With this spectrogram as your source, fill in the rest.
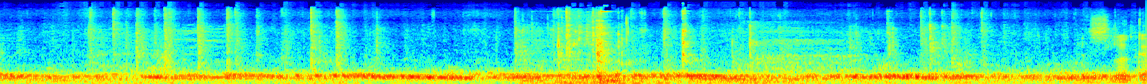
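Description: Several hen pigeons coo continuously in soft, low throaty rolls, close by, with occasional wing flutters and scratchy clicks over the steady murmur.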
